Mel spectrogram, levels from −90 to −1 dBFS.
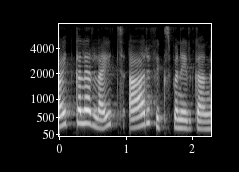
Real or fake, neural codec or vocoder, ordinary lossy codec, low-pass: real; none; none; 7.2 kHz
